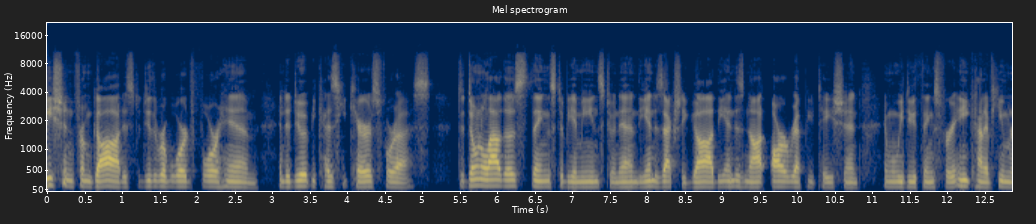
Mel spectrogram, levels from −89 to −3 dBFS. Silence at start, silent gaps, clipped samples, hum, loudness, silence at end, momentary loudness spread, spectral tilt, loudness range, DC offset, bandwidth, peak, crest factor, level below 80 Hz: 0 s; none; under 0.1%; none; -28 LUFS; 0 s; 14 LU; -4.5 dB/octave; 3 LU; under 0.1%; 11 kHz; -8 dBFS; 20 dB; -78 dBFS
